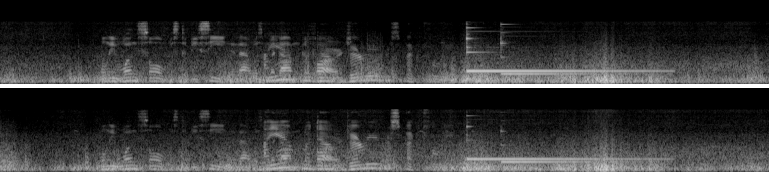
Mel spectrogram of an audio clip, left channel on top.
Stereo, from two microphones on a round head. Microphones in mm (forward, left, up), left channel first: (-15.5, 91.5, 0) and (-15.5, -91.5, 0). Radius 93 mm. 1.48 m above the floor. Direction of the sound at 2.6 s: 75° right (ahead or behind).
